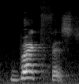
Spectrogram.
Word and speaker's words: breakfast: However, the way it is pronounced, it is not breakfast, but it's breakfast, like breakfast, breakfast, okay? And the stress is on the first part.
